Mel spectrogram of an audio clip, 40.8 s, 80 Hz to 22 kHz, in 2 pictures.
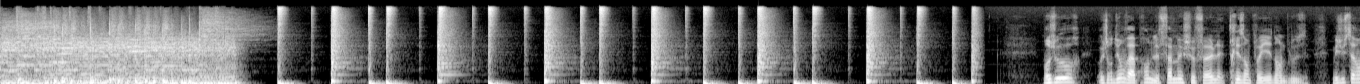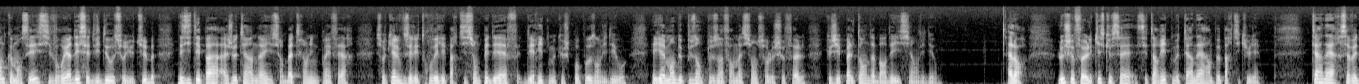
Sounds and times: Speech: 0:15.6 - 0:34.5, 0:35.5 - 0:39.4, 0:40.1 - 0:40.7.

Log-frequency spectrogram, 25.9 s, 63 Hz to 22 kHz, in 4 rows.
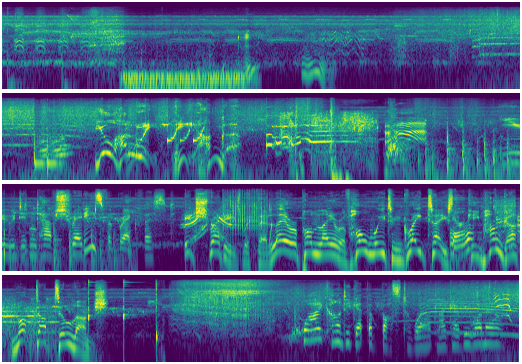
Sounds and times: Speech: 0:07.6 - 0:09.5, 0:12.7 - 0:20.8, 0:23.2 - 0:25.8.

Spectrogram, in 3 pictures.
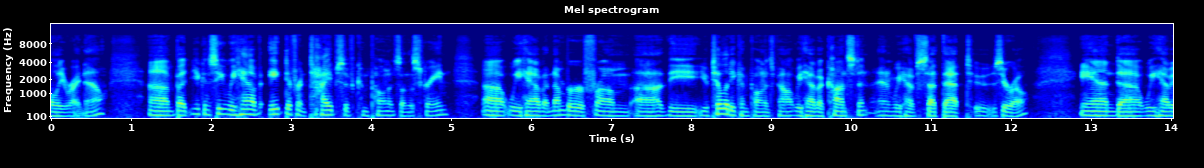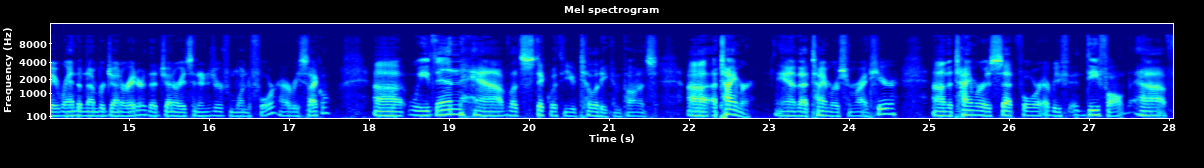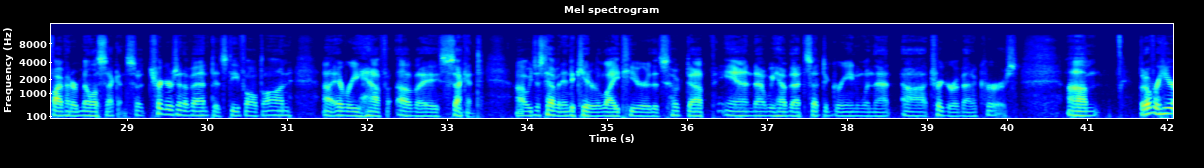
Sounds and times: Speech: 0:00.0 - 0:12.2, 0:12.8 - 0:40.2, 0:40.8 - 0:42.0.

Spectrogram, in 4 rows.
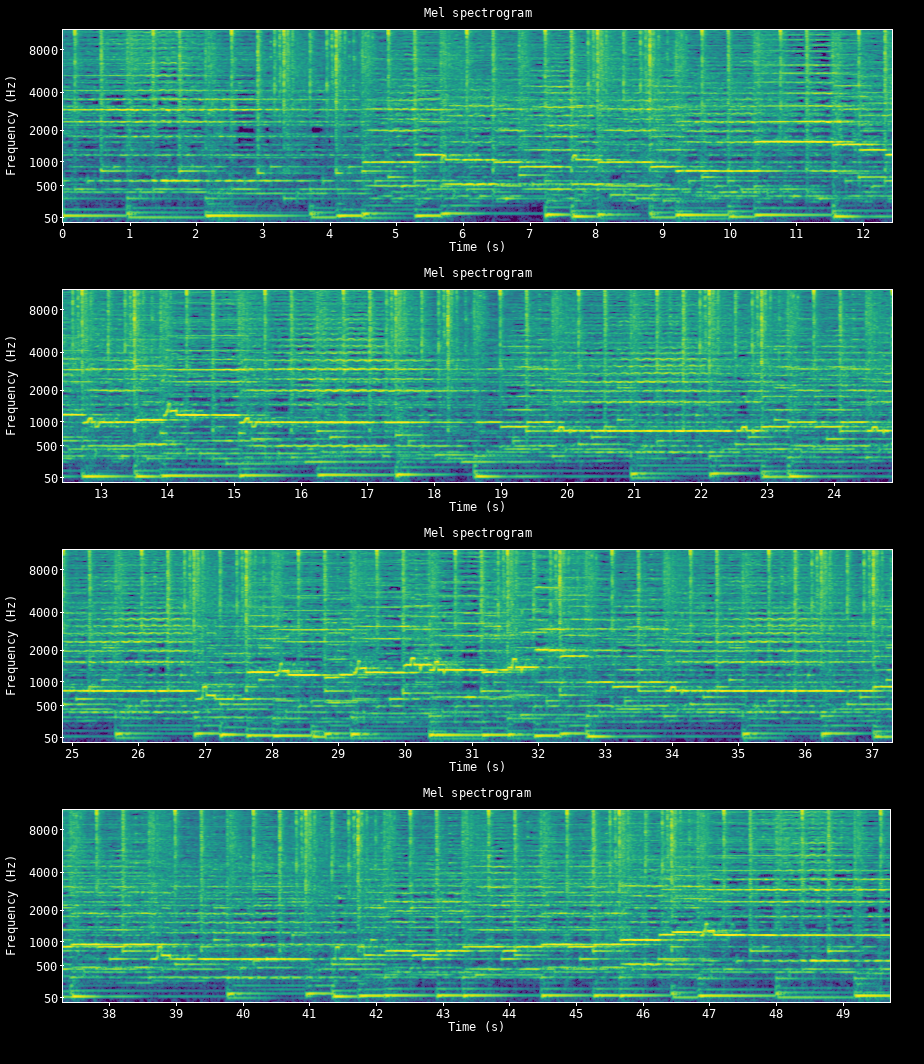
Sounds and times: Background music: 0:00.0 - 0:49.7
Soundtrack music: 0:00.0 - 0:49.7.

